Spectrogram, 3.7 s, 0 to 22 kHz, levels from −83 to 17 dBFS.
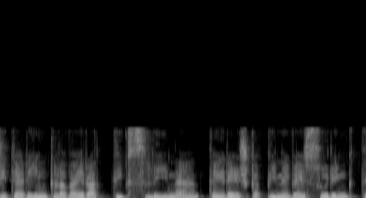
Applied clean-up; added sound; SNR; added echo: none; none; none; none.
